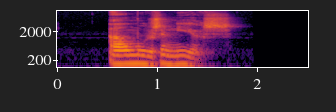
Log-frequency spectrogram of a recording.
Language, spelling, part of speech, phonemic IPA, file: Dutch, aalmoezeniers, noun, /almuzəˈnirs/, Nl-aalmoezeniers.ogg
- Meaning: plural of aalmoezenier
